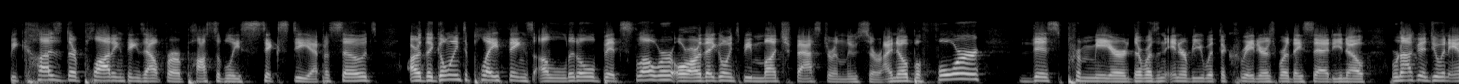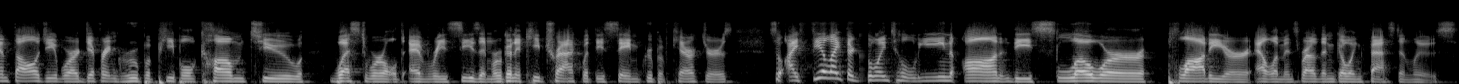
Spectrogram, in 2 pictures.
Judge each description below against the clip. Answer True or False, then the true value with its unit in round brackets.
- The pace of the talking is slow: False (195 wpm)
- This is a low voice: False (145 Hz)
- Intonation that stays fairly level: False (4.2 semitones)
